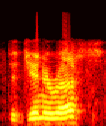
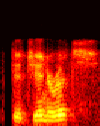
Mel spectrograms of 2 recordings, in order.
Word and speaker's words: DeGeneres: you pronounce her name that was a generous DeGeneres not degenerates no no that's you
